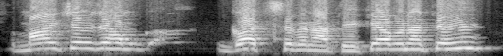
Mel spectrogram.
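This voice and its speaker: A man's voice: extremely high pitch, fast, fairly bright tone. A man teaching a Sanskrit grammar lesson in plain, rustic talk. He keeps asking a question and then answering it himself as a drill. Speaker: Sanskrit tutor.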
